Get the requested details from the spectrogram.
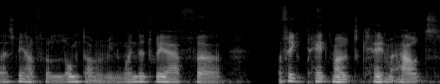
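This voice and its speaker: Vocal fry runs through fairly quick, fairly even speech on a very clean recording with a silent background. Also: man. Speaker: YouTube investing commentator. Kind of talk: solo video commentary. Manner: halting, stumbles over words.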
